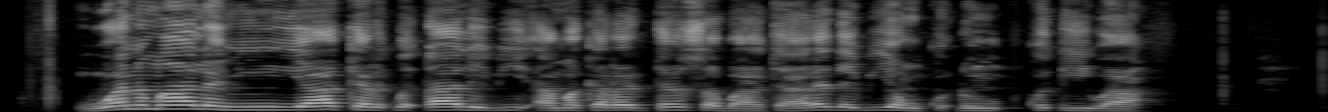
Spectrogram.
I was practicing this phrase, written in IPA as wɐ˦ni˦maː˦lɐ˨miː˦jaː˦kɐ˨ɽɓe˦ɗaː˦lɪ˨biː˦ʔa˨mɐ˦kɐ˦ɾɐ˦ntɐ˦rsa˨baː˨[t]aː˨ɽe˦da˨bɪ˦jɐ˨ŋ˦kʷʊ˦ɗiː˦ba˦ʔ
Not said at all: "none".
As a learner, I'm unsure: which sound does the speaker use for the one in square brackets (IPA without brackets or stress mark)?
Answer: t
